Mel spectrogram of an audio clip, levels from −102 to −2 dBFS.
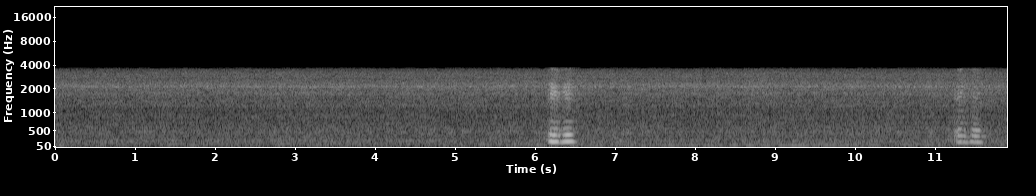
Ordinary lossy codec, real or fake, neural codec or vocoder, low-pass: AAC, 16 kbps; fake; vocoder, 44.1 kHz, 128 mel bands every 512 samples, BigVGAN v2; 3.6 kHz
